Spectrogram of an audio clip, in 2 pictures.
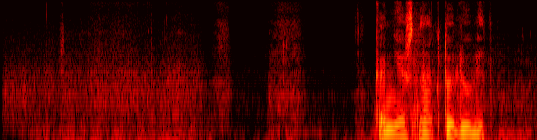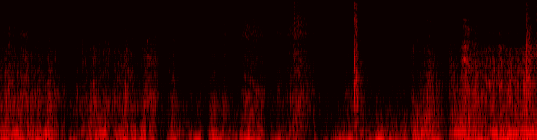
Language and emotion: Russian, neutral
